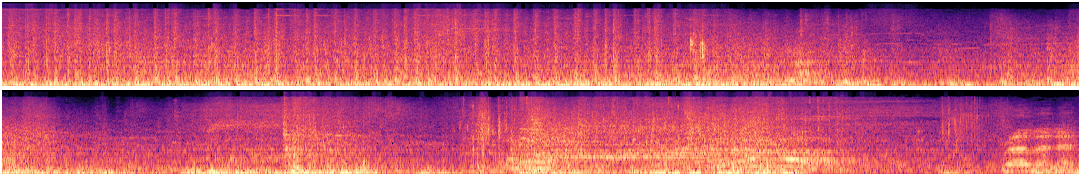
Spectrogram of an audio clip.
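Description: Rapid gunfire from Halo played solo on Lethal difficulty, a dense, sustained clatter of shots filling the whole stretch with a voice talking over it.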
